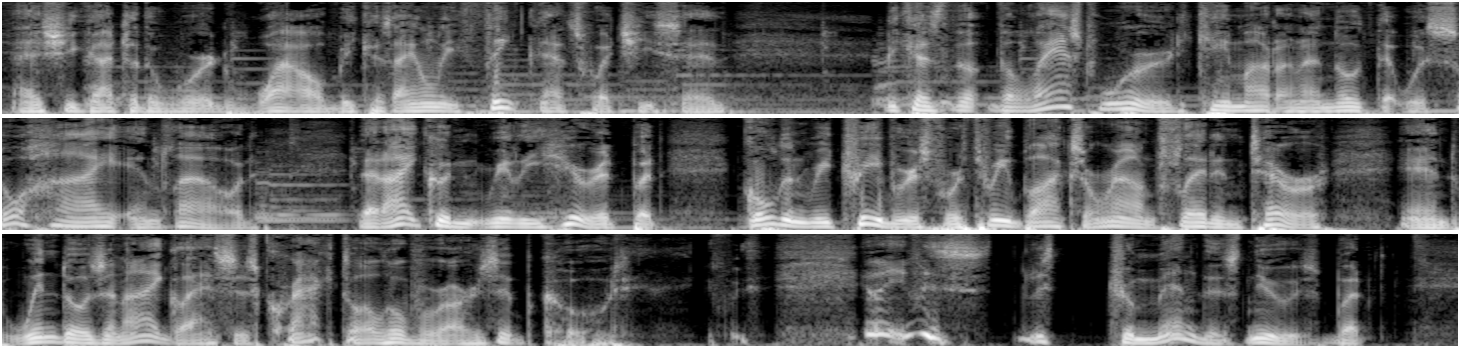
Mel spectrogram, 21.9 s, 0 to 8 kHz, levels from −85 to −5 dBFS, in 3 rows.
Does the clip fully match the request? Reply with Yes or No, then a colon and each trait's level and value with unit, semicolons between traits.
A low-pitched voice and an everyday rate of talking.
Yes: very low, 90 Hz; average, 175 wpm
